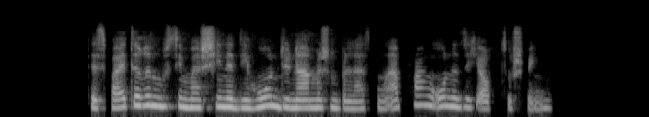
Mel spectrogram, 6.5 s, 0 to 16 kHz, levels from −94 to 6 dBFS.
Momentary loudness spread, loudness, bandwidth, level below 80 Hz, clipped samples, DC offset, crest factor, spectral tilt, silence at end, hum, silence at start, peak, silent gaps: 12 LU; -33 LUFS; 7.6 kHz; -78 dBFS; under 0.1%; under 0.1%; 16 dB; -5 dB/octave; 0.95 s; none; 0.9 s; -18 dBFS; 1.08-1.12 s, 3.74-3.78 s, 4.96-5.02 s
